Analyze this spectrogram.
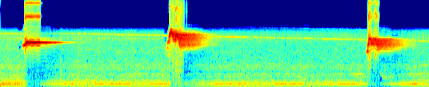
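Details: Singing African grey parrot indoors as a pet: three short, high whistled notes, each dropping slightly, roughly two to three seconds apart, with quiet hum between them.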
